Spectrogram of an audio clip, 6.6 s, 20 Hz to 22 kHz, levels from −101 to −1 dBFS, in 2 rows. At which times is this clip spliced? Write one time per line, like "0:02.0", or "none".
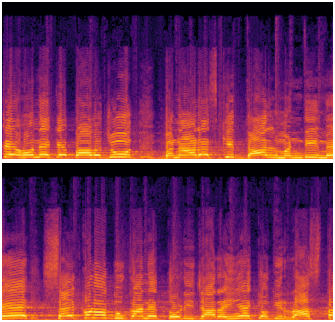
none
